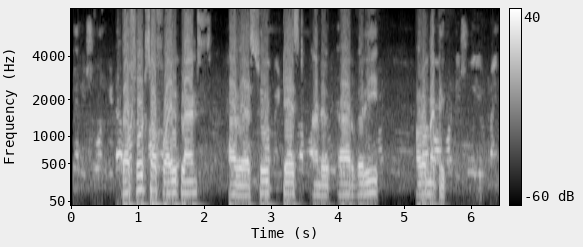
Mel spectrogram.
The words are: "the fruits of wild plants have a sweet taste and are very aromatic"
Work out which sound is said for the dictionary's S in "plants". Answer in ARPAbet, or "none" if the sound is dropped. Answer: S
